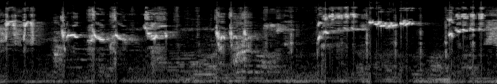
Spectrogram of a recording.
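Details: Bathing in a cage, an orange-headed thrush delivers 'teler gacor' song: quick whistled notes slurring up and down, clustered in bursts with brief gaps, and a long high wavering whistle in the middle.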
